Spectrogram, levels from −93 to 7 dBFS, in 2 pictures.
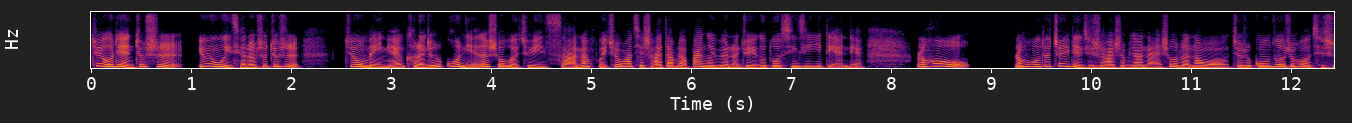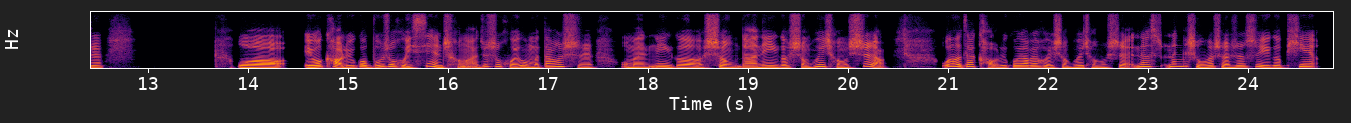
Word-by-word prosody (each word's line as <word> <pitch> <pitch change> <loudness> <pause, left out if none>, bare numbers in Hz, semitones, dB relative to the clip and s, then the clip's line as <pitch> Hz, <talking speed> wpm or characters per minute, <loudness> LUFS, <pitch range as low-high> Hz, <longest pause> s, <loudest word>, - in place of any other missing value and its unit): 就 380 - 0
有 275 - +5
点 230 -7 +4
就 265 - -2
是 255 -4 -2
因 305 - +1
为 355 - +2
我 280 -4 +6
以 220 - +1
前 195 -2 -4
的 195 - 0
时 215 - -4
候 - - -2
就 255 - -2
是 250 -2 -1 0.4
就 290 -4 +2
每 205 -6 +4
年 170 +4 -3
可 225 -1 -2
能 185 - +1
就 215 - +1
是 245 - +2
过 320 +3 +1
年 235 - +3
的 270 - +3
时 275 - 0
候 250 - +2
回 210 -5 +1
去 210 +2 -2
一 175 -1 -5
次 185 +3 -7
啊， 180 - 0
那 245 +4 +1
回 220 -9 -4
去 280 +9 -3
的 - - +2
话 260 - +3
其 235 -3 -3
实 220 - -5
还 200 - +3
呆 225 +1 +1
不 235 - -2
了 215 - 0
半 265 +4 +2
个 230 - +2
月 215 0 0
呢， 185 -3 -3
就 220 - -2
1 205 - +1
个 220 +2 -2
多 240 +2 -1
星 235 +1 -1
期 245 +1 -1
一 - - +1
点 - - -7
点。 - - -8 0.5
然 280 +1 +1
后 335 -4 0 0.4
然 230 +2 +1
后 290 - -1
我 300 - +1
对 315 +2 -1
这 360 +4 0
一 - - -1
点 240 -6 +2
其 200 0 -4
实 215 +1 -2
还 205 0 0
是 225 - -4
比 205 - -6
较 215 0 0
难 180 -2 -4
受 255 +6 -3
的， 205 -3 -2
那 230 +2 +1
我 190 -3 -2
就 230 +4 -4
是 225 - 0
工 245 +2 +1
作 270 +1 +2
之 245 - -2
后， 255 -1 0
其 210 0 -8
实 225 +1 -2 1.4
我 195 -3 +6
有 215 +3 +6
考 - - +5
虑 200 +3 0
过， 245 +1 +3
不 220 +1 -2
是 - - -1
说 270 0 +3
回 215 -6 0
县 275 - +1
城 205 -2 -2
啊， - - -3
就 255 - -3
是 265 - -6
回 200 -8 -2
我 225 - +1
们 185 -2 -3
当 250 +4 +2
时， 190 -10 -4 0.3
我 - - -9
们 180 +4 -2
那 240 -1 +3
个 195 -4 0
省 200 -2 +1
的 165 0 +3
那 215 +4 +1
个 210 0 -1
省 185 -6 -2
会 280 +3 +3
城 185 -8 -4
市， 210 - 0 0.7
我 - - 0
有 325 - +5
在 295 +2 -1
考 - - -4
虑 205 - -3
过 240 +2 0
要 235 - +2
不 - - -1
要 245 - 0
回 215 -3 -1
省 195 -4 -4
会 215 +2 -1
城 195 -5 -5
市。 200 +3 -4
那 265 +3 +2 0.2
那 315 - +1
个 330 - 0
省 240 -10 +1
会 225 - +1
城 210 -5 0
市 235 +3 -1
是 245 0 -1
一 215 - +1
个 220 -1 -1
偏 255 +4 -1
225 Hz, 335 characters per minute, -22 LUFS, 200-255 Hz, 1.4 s, 我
